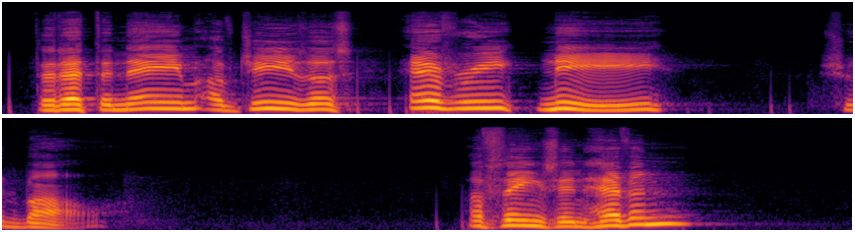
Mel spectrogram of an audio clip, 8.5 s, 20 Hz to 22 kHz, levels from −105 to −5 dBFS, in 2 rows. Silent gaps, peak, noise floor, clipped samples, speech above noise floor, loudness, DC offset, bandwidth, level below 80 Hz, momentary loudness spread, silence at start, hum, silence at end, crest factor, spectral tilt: none; -10 dBFS; -87 dBFS; under 0.1%; 61 dB; -27 LUFS; under 0.1%; 11.5 kHz; -74 dBFS; 13 LU; 0.2 s; none; 0.8 s; 20 dB; -7.5 dB/octave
